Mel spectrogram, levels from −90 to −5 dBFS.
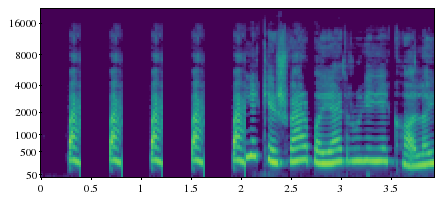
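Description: Stutter with silent gaps, 0.40 to 2.04 s: a 125 ms speech fragment repeats four times between 285 ms silences, likely from stalled playback.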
